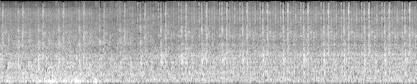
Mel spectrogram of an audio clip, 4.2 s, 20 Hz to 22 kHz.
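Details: 2005 Ford F-150 5.4 L, almost 89k miles, regularly serviced with Motorcraft 5W-20: revved engine with a sharp knock two to three hits a second, now at all rpm. Owner and dealers suspect cam phasers; CEL on from an unplugged VCT.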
